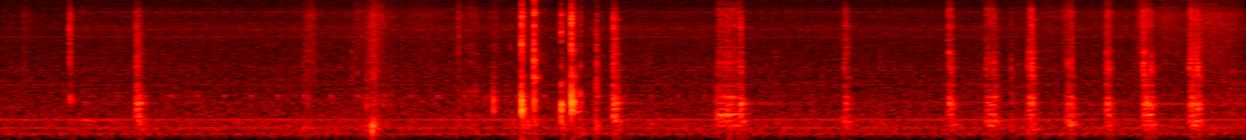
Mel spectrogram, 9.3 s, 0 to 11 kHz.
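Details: Amiga 500 Plus floppy drive, previously faulty, loading a disk after a reset; quiet uneven clicks and quick seek chatter over faint steady hum; drive loads though still has problems; normal floppy disk loading.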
